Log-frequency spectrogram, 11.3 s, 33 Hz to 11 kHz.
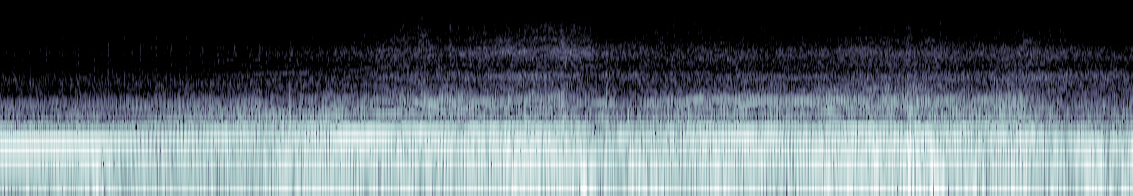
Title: Misfire cylinder 5 with unknown ticking noise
